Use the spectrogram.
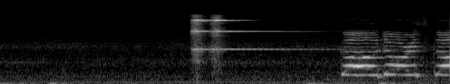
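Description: A bicycle bell rings twice, with a bright metallic ding whose tone lingers, then a quicker burst of rapid rings follows against a quiet background.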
